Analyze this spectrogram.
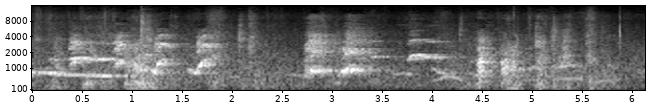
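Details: Six-month-old black Shiba Inu puppies at outdoor play: bursts of high yips and whimpers, short barks and squeals clustering in quick runs, several animals calling over one another.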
